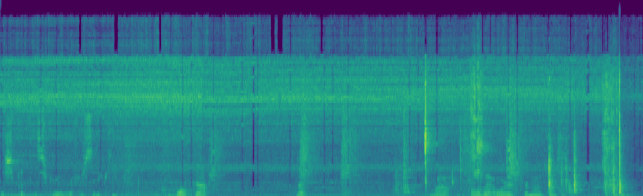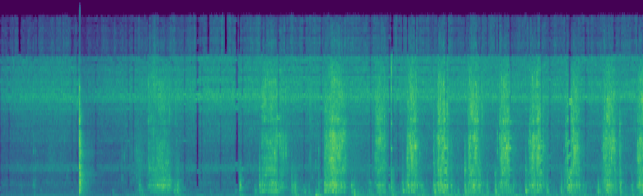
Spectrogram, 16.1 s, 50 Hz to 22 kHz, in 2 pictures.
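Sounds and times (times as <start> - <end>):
hand ratchet clicking: 9.0 - 10.4, 11.0 - 16.0.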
